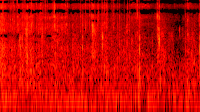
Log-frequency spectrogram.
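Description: Faint footsteps of people walking on a paved street, soft irregular steps about two a second over a low rumble.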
